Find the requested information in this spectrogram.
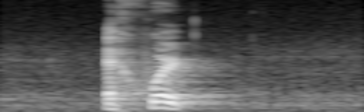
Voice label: "Ejwert", Ishir Chamacoco; afuea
